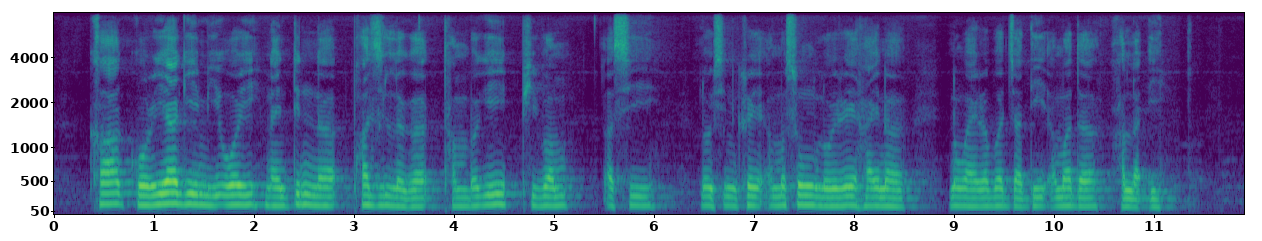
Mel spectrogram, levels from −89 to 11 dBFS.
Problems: none marked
